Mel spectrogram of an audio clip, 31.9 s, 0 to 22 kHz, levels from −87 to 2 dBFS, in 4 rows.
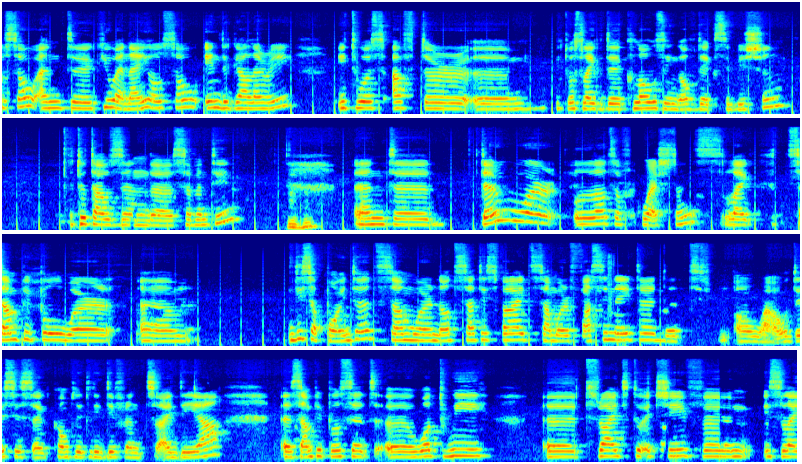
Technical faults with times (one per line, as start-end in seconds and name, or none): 0.06-22.55 train of clicks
